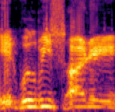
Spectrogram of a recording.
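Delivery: dramatic, slow, creaky, rough-edged, drawn-out delivery. Retelling how a local weather announcer read the forecast: imitating dramatic Orson Welles-style voice. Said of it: "this Orson Welles, like, just dramatic voice".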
